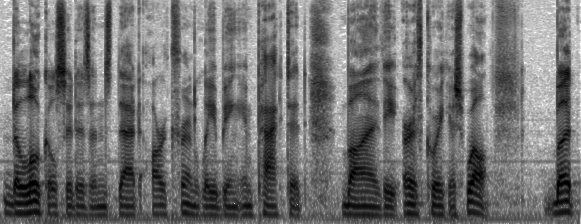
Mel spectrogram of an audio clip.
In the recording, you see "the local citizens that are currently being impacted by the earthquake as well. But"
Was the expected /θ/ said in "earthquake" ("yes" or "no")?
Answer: yes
